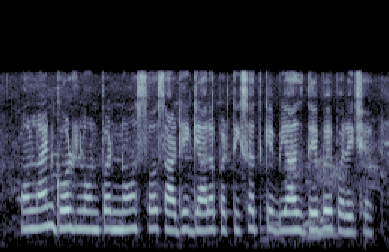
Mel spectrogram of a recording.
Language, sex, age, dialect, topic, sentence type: Maithili, female, 25-30, Eastern / Thethi, banking, statement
